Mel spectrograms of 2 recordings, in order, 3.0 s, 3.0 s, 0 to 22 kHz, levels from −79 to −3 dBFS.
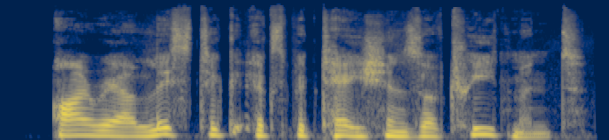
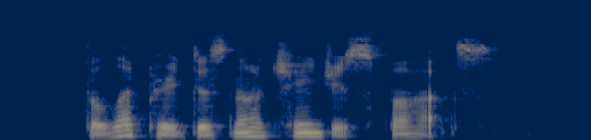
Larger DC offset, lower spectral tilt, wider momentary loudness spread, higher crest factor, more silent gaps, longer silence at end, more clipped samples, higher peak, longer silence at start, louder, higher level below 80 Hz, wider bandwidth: neither; about the same, -5 dB/octave vs -5 dB/octave; about the same, 7 LU vs 7 LU; about the same, 16 dB vs 20 dB; neither; second, 0.15 s vs 0.5 s; neither; first, 0 dBFS vs -20 dBFS; second, 0.25 s vs 0.45 s; first, -17 LUFS vs -39 LUFS; first, -50 dBFS vs -78 dBFS; first, 18 kHz vs 13 kHz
